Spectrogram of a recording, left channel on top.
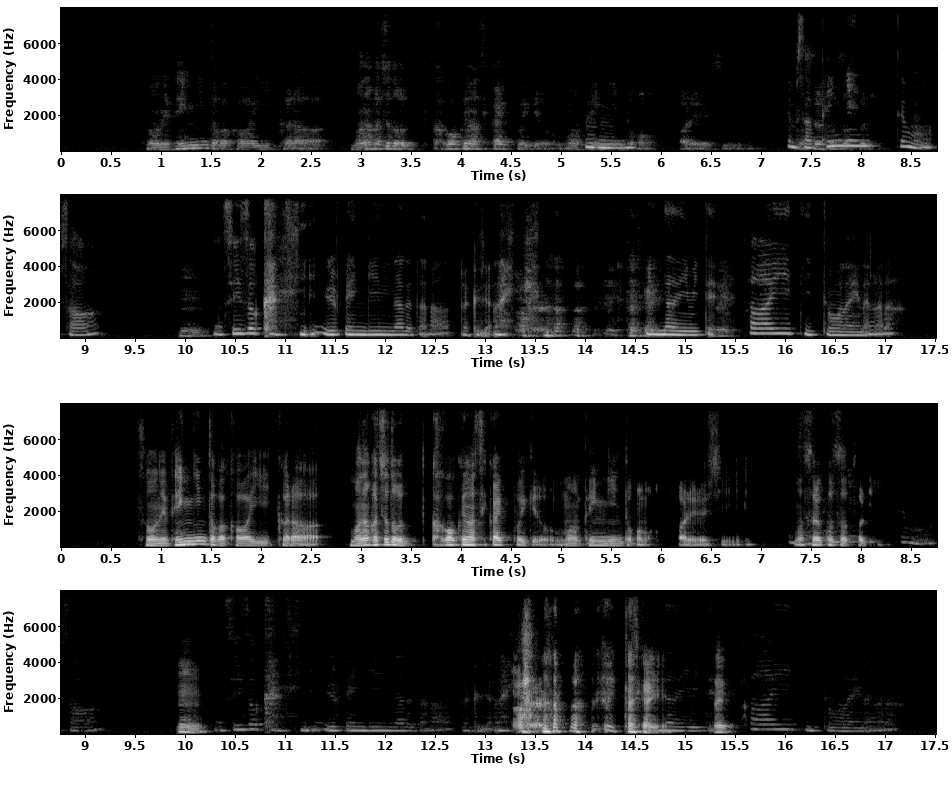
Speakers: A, on the right (about 70°); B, on the left (about 80°).
A: そうね、ペンギンとか可愛いから、まあなんかちょっと過酷な世界っぽいけど、まあペンギンとかも憧れるし、
B: うん。でもさ、
A: まあそれこそ鳥。
B: ペンギン、でもさ、
A: うん。
B: 水族館に <laughs> いるペンギンになれたら楽じゃない
A: <laughs>
B: <laughs>
A: 確かにね。
B: みんなに見て、
A: な
B: 可愛いって言ってもらいながら、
